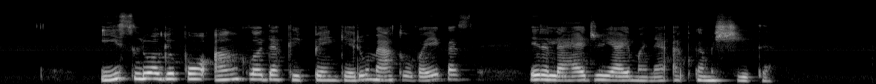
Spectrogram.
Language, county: Lithuanian, Kaunas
